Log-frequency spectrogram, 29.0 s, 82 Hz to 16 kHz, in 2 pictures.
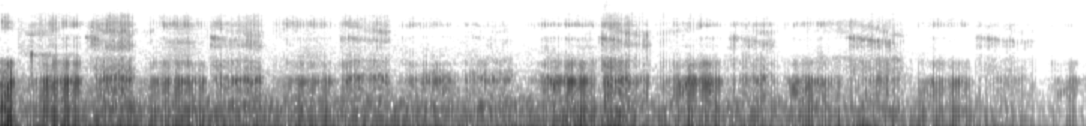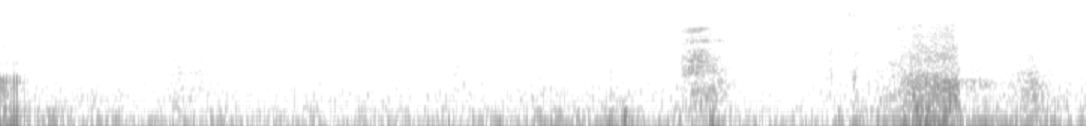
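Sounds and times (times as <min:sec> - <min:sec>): cat purring: 0:00.0 - 0:14.9.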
